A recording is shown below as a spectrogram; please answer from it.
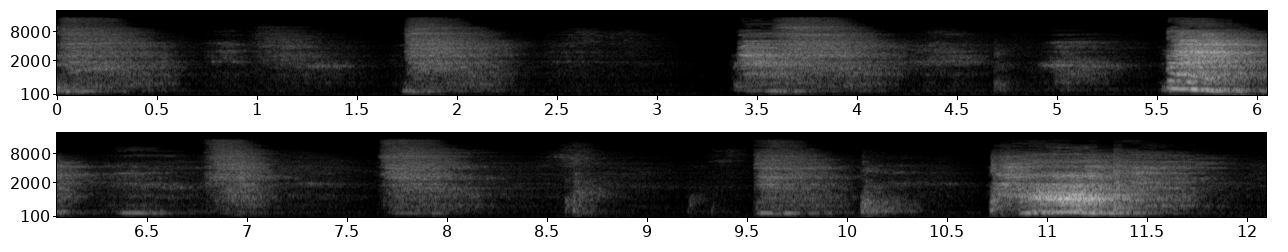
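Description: A woman's forceful breaths out, some with a slight voiced grunt, in a string of short bursts roughly every one to two seconds: effortful breathing while pressing heavy dumbbells overhead.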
